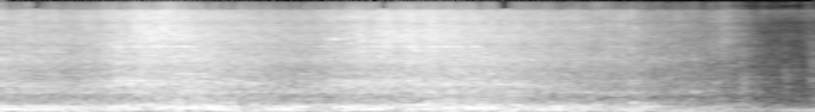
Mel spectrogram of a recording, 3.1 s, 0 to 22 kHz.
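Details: 1968 Rover P5B V8 running after fitting an electric fuel pump in place of the leaking mechanical one; an even, deep burble holds steady before it dies away, with no misfire, so it is fuelling properly.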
